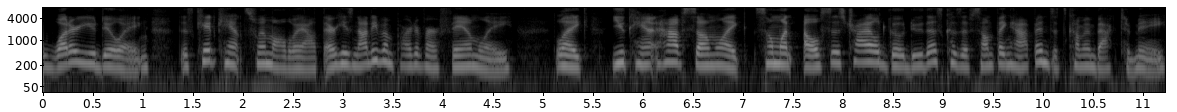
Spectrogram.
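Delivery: normal talking voice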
